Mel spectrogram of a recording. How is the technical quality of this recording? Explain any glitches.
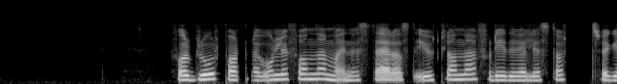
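Two dropouts from lost AMR speech frames interrupt this speech, which carries the full, clear bandwidth of the AMR wideband (HD Voice) codec at a high rate.

Lost AMR speech frames, 2.48 to 2.62 s and 5.65 to 5.91 s: radio errors corrupted frames, and the decoder filled the gaps by reusing the last good pitch and vocal tract settings at falling gain. The first loss spans about 40 ms, two frames, and the sound sinks toward near silence across it. The second covers about 240 ms. The sound drops to near silence within two frames, and returns weak or rough for a moment.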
